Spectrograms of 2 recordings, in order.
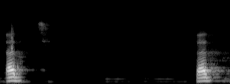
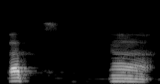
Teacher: Nah, keluarnya suara nafasnya itu ketika dia melepas lidahnya. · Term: hams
